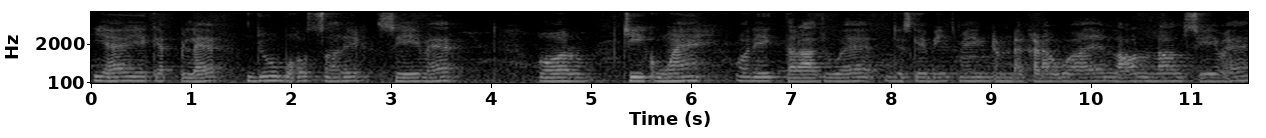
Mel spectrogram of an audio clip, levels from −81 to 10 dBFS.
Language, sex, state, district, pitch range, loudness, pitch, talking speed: Hindi, male, Uttar Pradesh, Jalaun, 155-165 Hz, -36 LUFS, 160 Hz, 140 wpm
